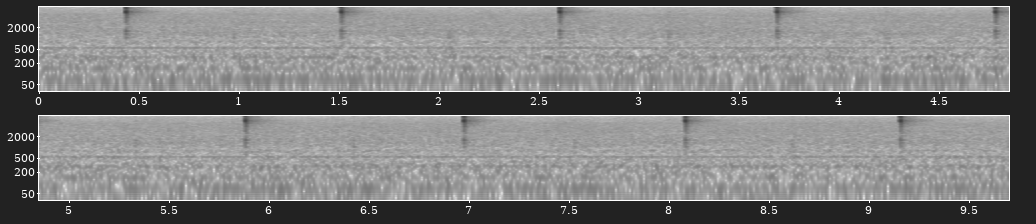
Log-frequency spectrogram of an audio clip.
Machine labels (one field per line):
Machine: valve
